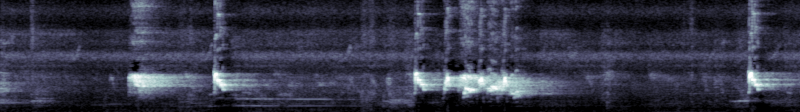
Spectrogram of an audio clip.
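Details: Caged decoy red-whiskered bulbul in ngoi bổi style. Loud whistled phrases with sharp downward slurs alternate with a rapid warbling run and quiet gaps, and a faint steady tone sounds in between.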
